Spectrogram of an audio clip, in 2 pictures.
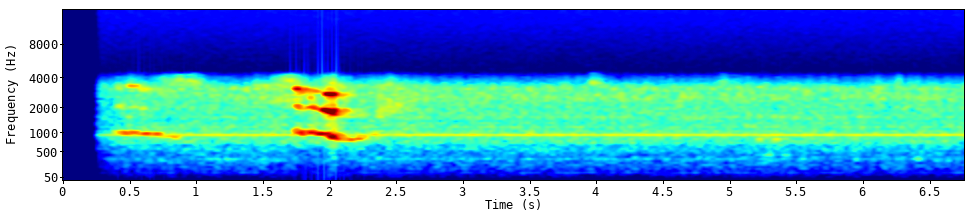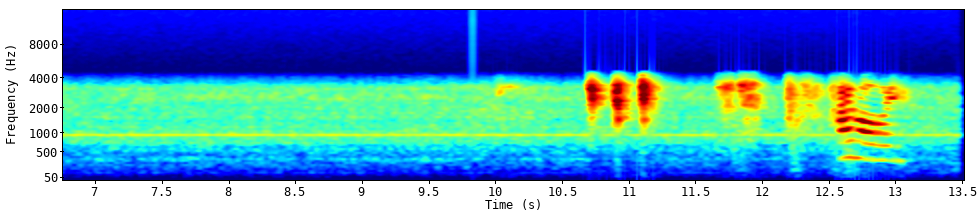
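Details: Dolly, a cat making odd noises: a short high meow near the start, then after a long quiet stretch a burst of clipped chirping calls and a falling meow near the end, over a steady electrical hum.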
